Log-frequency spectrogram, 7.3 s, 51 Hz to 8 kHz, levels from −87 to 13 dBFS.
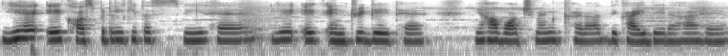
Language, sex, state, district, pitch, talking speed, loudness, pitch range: Hindi, female, Rajasthan, Jaipur, 210 Hz, 150 wpm, -18 LUFS, 200-220 Hz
